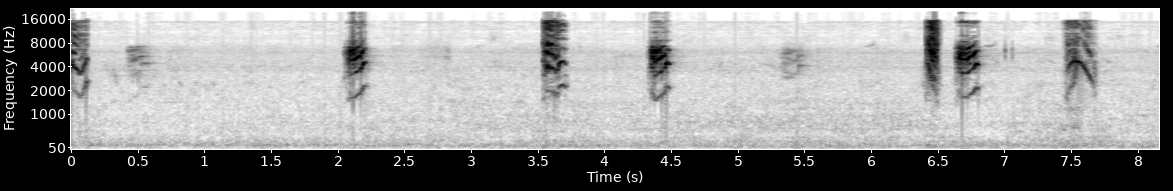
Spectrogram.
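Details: Female yellow-bellied seedeater, calling to encourage a male to sing: bright high chirps and clicks, often in quick pairs, with downslurred buzzy tails and faint softer notes between, repeated at irregular intervals.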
